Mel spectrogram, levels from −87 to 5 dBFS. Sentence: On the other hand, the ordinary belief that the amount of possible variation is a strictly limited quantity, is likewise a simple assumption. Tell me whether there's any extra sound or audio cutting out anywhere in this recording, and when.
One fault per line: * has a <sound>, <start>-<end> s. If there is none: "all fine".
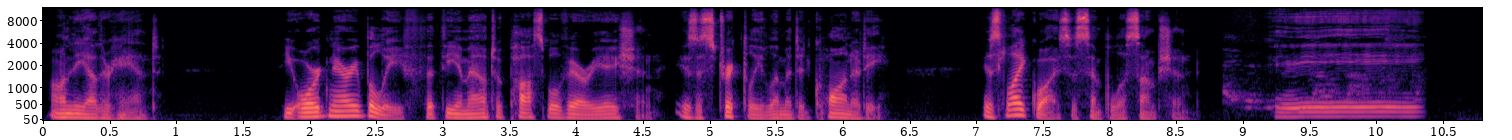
* has a cough, 8.9-10.4 s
